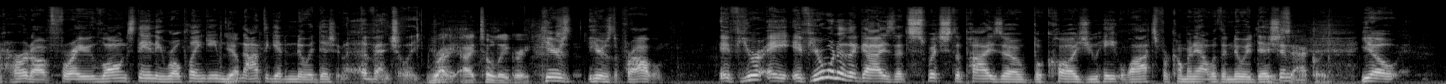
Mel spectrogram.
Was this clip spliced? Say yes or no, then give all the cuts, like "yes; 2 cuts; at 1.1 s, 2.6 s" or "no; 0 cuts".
yes; 1 cut; at 10.1 s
